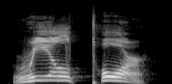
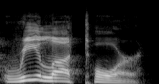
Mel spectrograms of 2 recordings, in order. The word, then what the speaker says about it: Realtor: Realtor is two syllables. Realtor. Not Relator.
